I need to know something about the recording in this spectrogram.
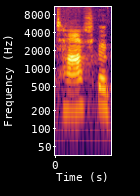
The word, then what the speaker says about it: Ptashka: on Monday all right Tasha Crepes and it starts with a P you told me you've you've taught me so much today the p is silent so just so everyone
